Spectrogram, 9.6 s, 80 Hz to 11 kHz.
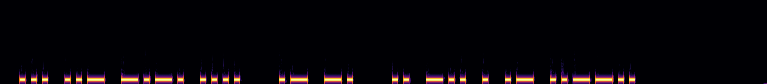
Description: Morse code, heard as a keyed tone, about 17 wpm, 700 Hz. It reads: SUCH AN IDEA?
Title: Sentences from Top 400 Words and Abbreviations 17wpm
